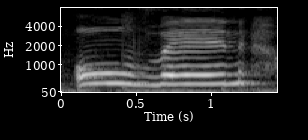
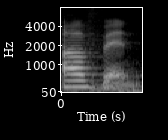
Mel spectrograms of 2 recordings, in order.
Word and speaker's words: oven: You see the word oven, you make sure you know how to pronounce it correctly because a lot of people say something like oven or oven, but not oven.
